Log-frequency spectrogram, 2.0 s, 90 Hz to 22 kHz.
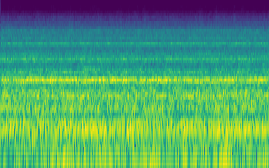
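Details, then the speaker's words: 20-inch Clausing three-phase drill press running, with a phase converter audible in the background: a loud, steady metallic whine and rough rushing noise; the owner suspects a couple of bad bearings up top and later hears grinding in high range. "I think it's got a couple bad bearings up top this thing is really noisy let me show you"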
